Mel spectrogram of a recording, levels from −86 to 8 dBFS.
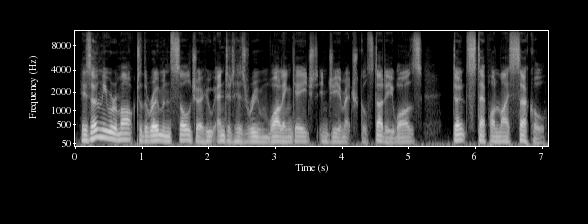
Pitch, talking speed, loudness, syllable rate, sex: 105 Hz, 185 wpm, -19 LUFS, 5.5 syllables/s, male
